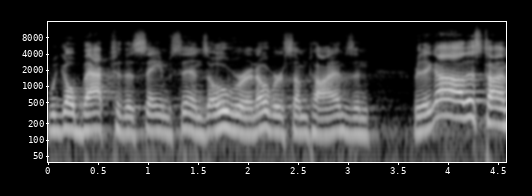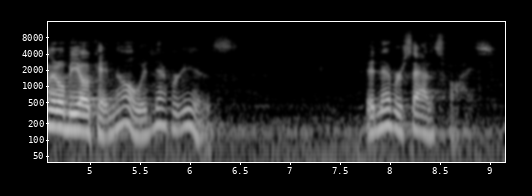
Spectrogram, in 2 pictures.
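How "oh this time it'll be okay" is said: high, loud mock optimism; exaggerated hopeful sinner, pitched up; mock self-assurance. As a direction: talk yourself into it, loudly. Mimics sinner fooling himself.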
